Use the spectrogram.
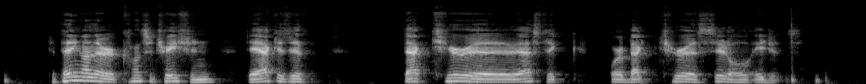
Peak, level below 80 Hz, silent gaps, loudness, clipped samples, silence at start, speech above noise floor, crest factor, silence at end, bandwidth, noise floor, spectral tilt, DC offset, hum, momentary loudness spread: -2 dBFS; -58 dBFS; none; -18 LUFS; under 0.1%; 0.05 s; 55 dB; 18 dB; 0.45 s; 16 kHz; -74 dBFS; -5.5 dB/octave; under 0.1%; none; 14 LU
